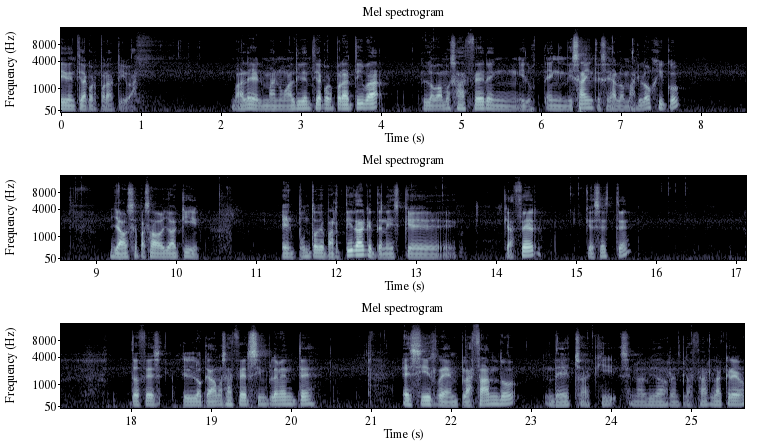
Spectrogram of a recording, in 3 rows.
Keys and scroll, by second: 1.1 super+w, 1.7 super+Tab, 2.9 super+q, 21.0 space, 22.2 space, 24.0 space, 24.8 space.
